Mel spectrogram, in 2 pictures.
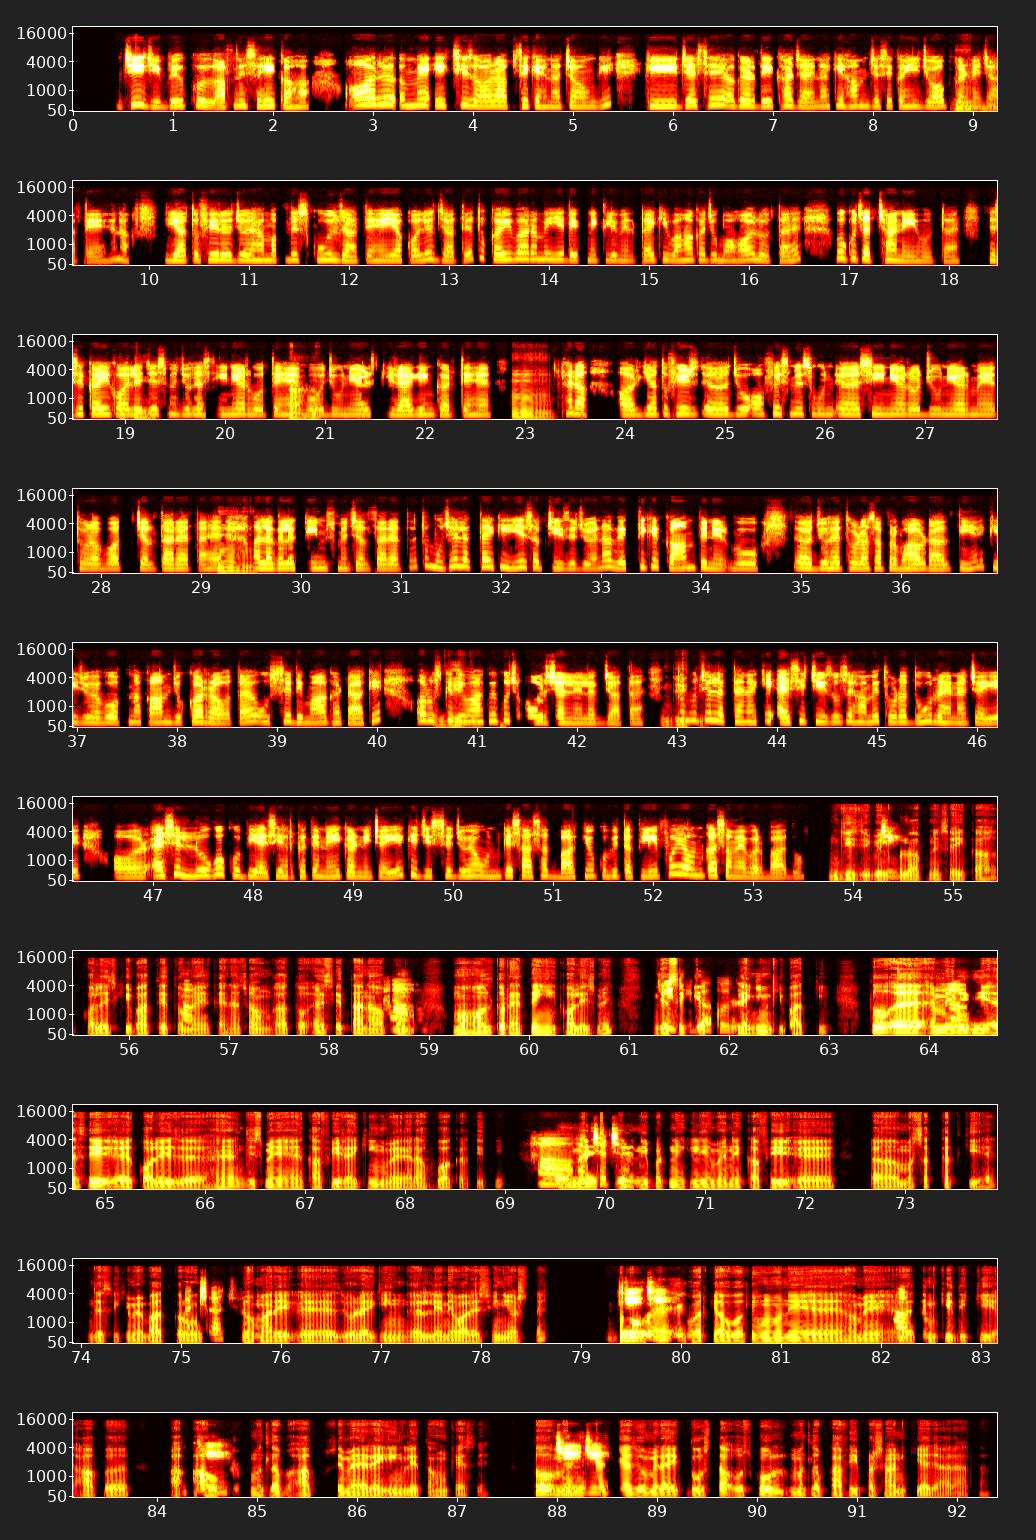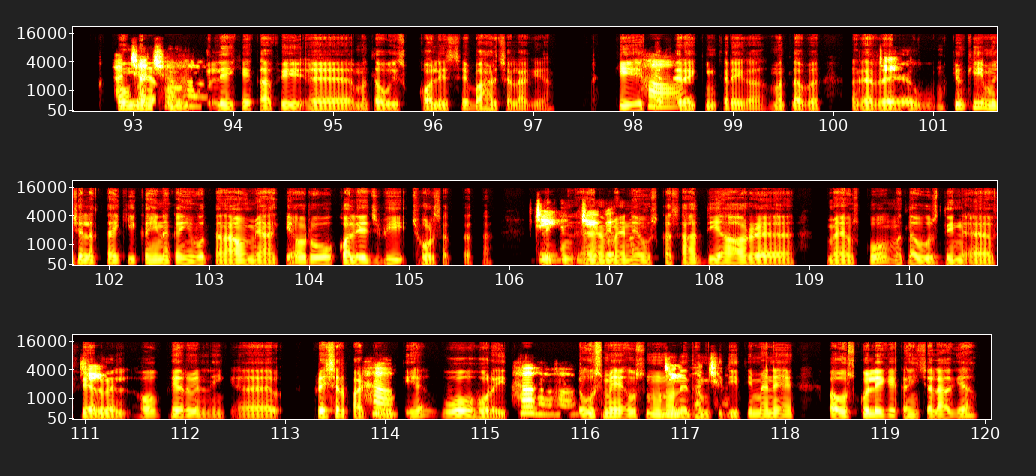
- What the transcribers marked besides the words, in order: in English: "जॉब"; in English: "कॉलेजेस"; in English: "सीनियर"; in English: "जूनियर्स"; in English: "ऑफिस"; in English: "सीनियर"; in English: "जूनियर"; in English: "टीम्स"; in English: "सीनियर्स"; in English: "फेयरवेल"; in English: "फेयरवेल"; in English: "फ्रेशर पार्टी"
- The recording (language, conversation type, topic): Hindi, unstructured, क्या तनाव को कम करने के लिए समाज में बदलाव जरूरी है?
